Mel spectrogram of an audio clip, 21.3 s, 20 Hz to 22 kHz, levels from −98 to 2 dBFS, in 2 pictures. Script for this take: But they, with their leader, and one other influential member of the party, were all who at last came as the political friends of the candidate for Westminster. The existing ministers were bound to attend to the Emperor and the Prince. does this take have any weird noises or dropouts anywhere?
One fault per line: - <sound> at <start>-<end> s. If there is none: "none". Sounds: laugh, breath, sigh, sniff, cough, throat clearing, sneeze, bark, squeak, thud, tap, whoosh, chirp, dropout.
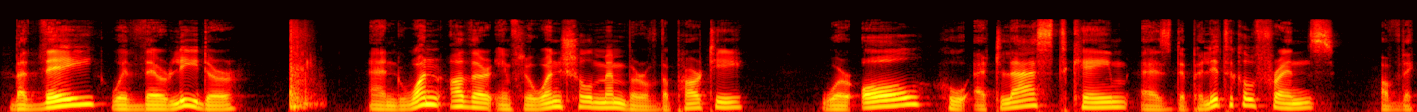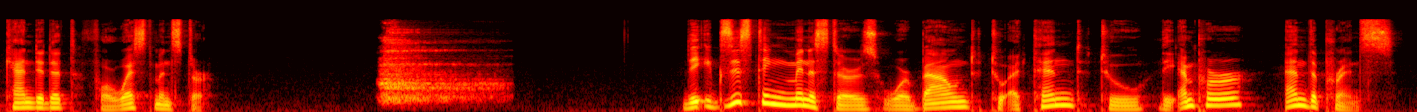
- thud at 2.2-2.5 s
- sigh at 13.4-14.5 s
